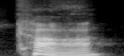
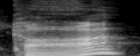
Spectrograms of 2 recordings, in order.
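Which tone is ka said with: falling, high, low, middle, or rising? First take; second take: low; rising. First: The word is said on a low pitch. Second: The word is said with a rising pitch. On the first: "which is low tone" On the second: "which is rising tone"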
